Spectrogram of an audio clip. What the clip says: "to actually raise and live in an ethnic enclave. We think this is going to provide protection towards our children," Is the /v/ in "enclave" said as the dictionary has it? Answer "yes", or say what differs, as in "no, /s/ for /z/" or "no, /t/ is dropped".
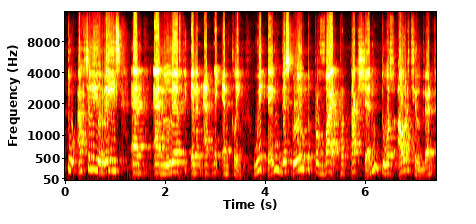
no, /f/ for /v/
